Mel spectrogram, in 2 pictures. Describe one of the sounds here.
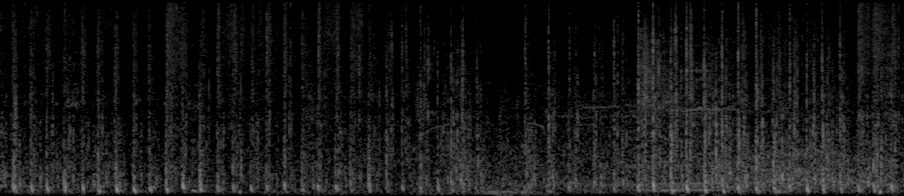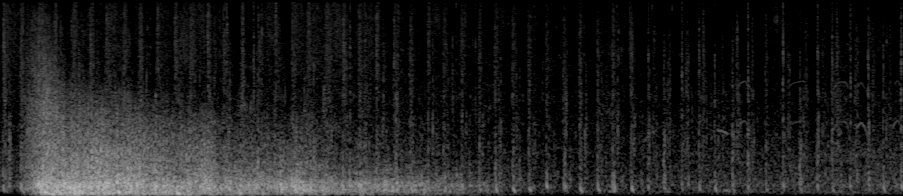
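Wind blows through tall grass.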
